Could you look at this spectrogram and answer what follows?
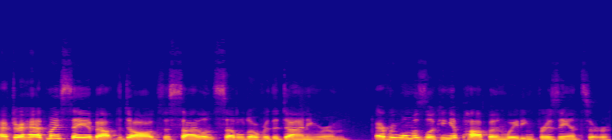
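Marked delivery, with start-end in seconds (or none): none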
